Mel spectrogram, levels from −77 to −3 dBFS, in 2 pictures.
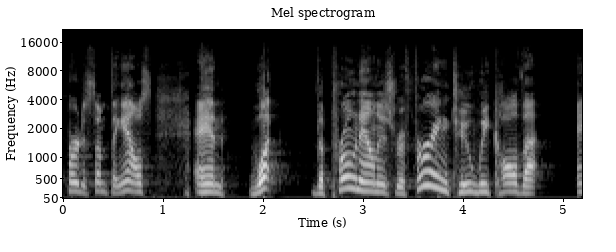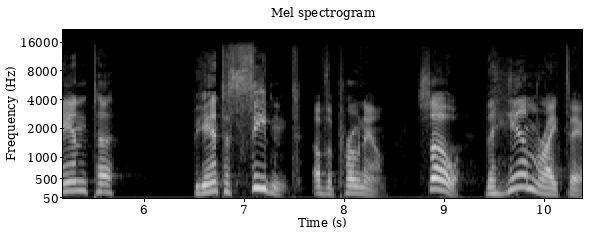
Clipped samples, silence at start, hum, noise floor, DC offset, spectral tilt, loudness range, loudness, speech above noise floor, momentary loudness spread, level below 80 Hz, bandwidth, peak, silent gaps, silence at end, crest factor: under 0.1%; 0.05 s; none; -78 dBFS; under 0.1%; -4 dB/octave; 4 LU; -24 LUFS; 54 dB; 12 LU; -62 dBFS; 16 kHz; -6 dBFS; none; 0 s; 18 dB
